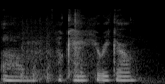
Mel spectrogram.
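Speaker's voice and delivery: soft, unvoiced whisper, said as an aside.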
